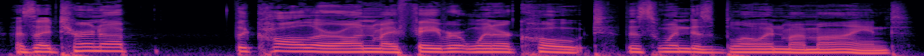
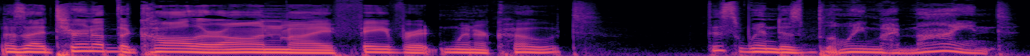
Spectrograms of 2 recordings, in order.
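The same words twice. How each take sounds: First: It is read in a plain, casual way. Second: It is read dramatically, like a performing poet.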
